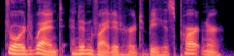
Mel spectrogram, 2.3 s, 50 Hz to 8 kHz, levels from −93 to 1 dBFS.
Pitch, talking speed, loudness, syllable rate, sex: 115 Hz, 230 wpm, -19 LUFS, 5.9 syllables/s, female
